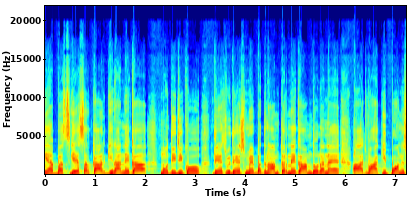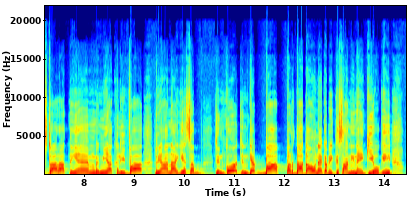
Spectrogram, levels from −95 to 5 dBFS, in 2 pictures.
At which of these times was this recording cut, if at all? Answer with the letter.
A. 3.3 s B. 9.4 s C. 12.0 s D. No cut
D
